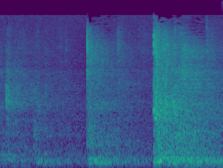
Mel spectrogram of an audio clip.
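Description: A basketball thudding on a hardwood gym floor twice, about a second in and louder near the end, each bounce leaving a long echo in the hall.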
